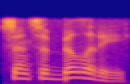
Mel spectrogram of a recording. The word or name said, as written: sensibility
